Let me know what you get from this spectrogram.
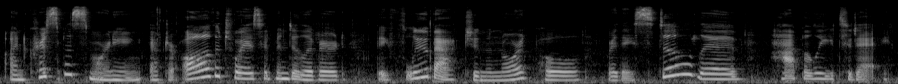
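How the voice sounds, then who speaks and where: Slow, high-pitched woman reading a storybook. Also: vocal fry, slight background noise. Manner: expressive, measured storytelling. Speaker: storybook reader for schoolchildren. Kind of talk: children's read-aloud narration with asides to listeners.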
